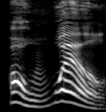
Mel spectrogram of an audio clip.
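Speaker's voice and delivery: high, loud motherly exclamation; mock-amazed mother; feigned surprise. A narrator's reading. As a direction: exclaim as if astonished.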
